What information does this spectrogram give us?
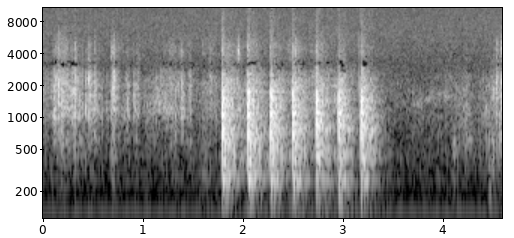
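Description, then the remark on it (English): Someone raps on an unlocked door about seven times in a quick, even, firm series, after a few faint taps, with a low steady hum in the background. “Like a body could open the door for theirself.”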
